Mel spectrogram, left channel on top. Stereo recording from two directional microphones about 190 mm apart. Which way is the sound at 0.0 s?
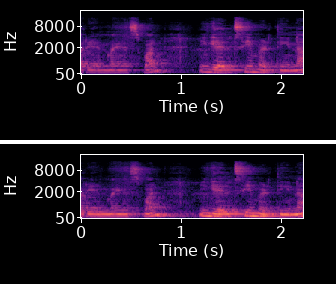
35° left (ahead or behind).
